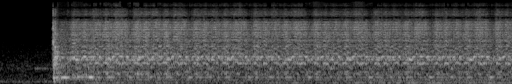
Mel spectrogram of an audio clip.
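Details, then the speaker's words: 1987 Ford Bronco II, abandoned 15 years: the starter spins the engine steadily for several seconds but it never fires. Likely no spark. "And then I'd video some more, and then I turned off the lights, and I figure that I don't have spark."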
